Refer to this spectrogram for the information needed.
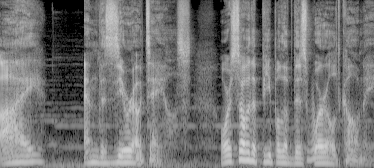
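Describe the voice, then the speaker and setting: Over faint background music and a hiss, a man puts on a character voice at medium pitch, talking at a moderate pace. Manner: slow, hissing, menacing.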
